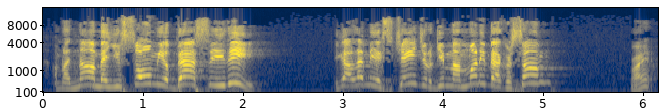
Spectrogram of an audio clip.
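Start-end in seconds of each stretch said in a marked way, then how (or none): 0.3-5.1 higher, louder and fast, demanding a refund; raised voice. Retold or imitated. The preacher arguing with the seller over a bad CD, raised voice. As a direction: push back hard, getting heated. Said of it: "raising my voice".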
